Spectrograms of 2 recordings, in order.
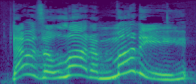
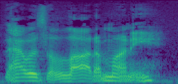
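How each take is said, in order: First: It is said in a bright, happy tone. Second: It is said in a heavy, glum tone. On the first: Having that much money is something to celebrate. The speaker calls it right. "With an exclamation point, happy" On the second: Spending the money feels like a loss. The speaker calls it wrong. "that didn't feel good"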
